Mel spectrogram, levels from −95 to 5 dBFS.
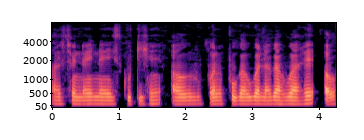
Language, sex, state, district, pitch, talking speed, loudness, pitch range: Hindi, male, Chhattisgarh, Balrampur, 125 Hz, 185 wpm, -18 LUFS, 120-125 Hz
